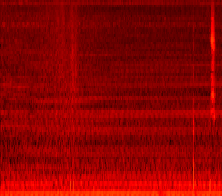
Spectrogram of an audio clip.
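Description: Steady electrical mains hum from fish-room aquarium equipment, with a faint tick near the end.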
